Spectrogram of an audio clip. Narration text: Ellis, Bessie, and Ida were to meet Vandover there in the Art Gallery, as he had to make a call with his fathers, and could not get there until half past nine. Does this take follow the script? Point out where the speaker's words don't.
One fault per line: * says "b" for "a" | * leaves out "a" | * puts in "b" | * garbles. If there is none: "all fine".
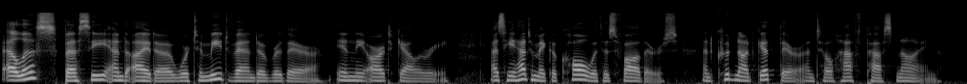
all fine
